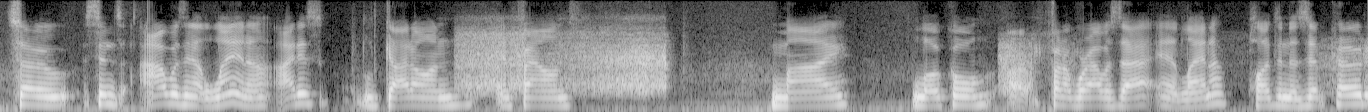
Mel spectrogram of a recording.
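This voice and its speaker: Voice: mid-range voice, noisy background. A person giving a casual, hands-on product demonstration, explaining informally step by step. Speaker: gadget reviewer.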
